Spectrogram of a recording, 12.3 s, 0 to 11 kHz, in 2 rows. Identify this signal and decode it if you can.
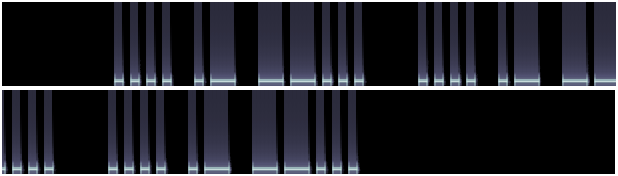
Morse code, heard as a keyed tone, about 15 wpm, 700 Hz. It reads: HA7 HA7 HA7
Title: Callsign Prefixes for Top 25 DXCC - Repeated 3x - 15wpm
